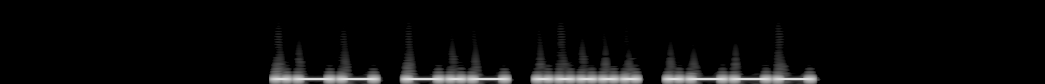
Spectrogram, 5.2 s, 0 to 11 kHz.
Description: Morse code, heard as a keyed tone, about 21 wpm, 700 Hz. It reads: WK5J
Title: USA Call Signs - 4 Characters - Repeated 3x - 22wpm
